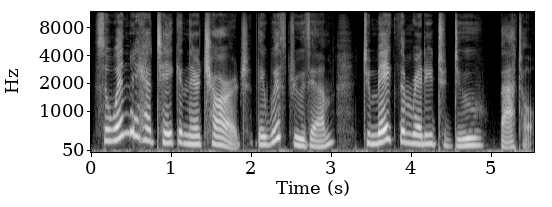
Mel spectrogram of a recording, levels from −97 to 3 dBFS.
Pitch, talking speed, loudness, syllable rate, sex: 220 Hz, 185 wpm, -19 LUFS, 4.7 syllables/s, female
